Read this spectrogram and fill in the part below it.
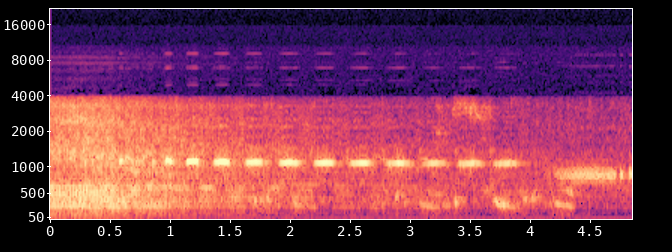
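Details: Singing zebra dove bred for competition, in an aviary, 26 April 2014: a series of about a dozen short, even, whistled coos on one pitch, evenly spaced, then lower soft notes and a final longer coo.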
